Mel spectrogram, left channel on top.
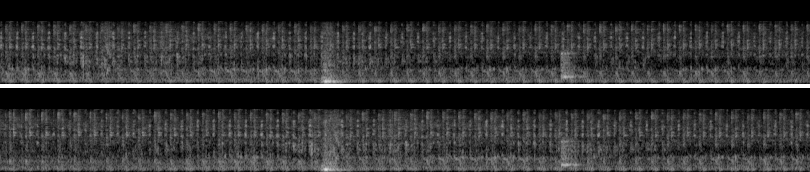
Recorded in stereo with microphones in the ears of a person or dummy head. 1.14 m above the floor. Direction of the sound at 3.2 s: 30° left (ahead or behind).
